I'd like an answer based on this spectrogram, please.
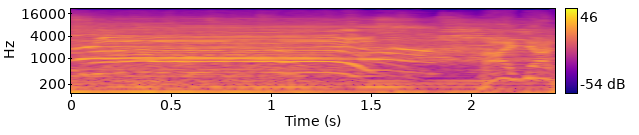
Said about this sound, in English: Somebody shout, Jesus! Jesus! Let me hear you scream, Jesus! Jesus! Let me hear you shout, Jesus!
